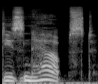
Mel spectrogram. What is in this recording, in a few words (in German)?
"this fall", German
